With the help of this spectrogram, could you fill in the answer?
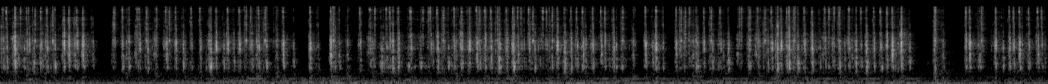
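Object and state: Mechanical keyboard being typed on.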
